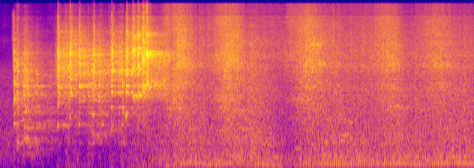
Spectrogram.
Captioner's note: engine turning over and running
